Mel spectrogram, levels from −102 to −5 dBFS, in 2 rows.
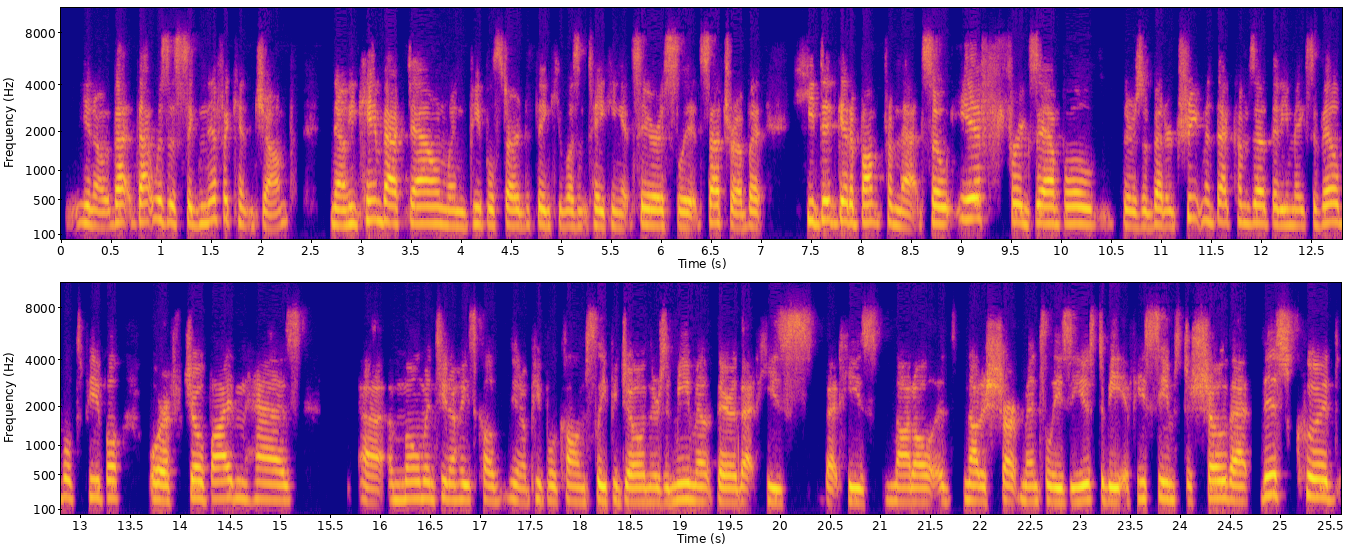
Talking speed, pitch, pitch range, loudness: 230 wpm, 200 Hz, 180-225 Hz, -18 LUFS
